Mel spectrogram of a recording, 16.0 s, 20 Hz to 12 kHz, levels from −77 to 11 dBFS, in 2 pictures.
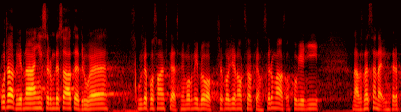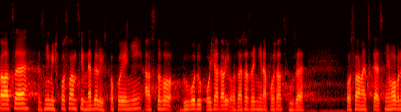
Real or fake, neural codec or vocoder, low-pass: fake; autoencoder, 48 kHz, 32 numbers a frame, DAC-VAE, trained on Japanese speech; 10.8 kHz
